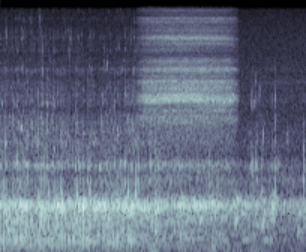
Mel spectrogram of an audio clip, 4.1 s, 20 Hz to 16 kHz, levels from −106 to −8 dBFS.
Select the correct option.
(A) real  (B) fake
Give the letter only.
A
